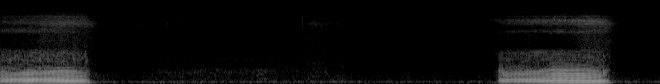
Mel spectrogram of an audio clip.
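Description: A Boston Terrier snores in loud, rattling bursts separated by quiet breathing pauses.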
